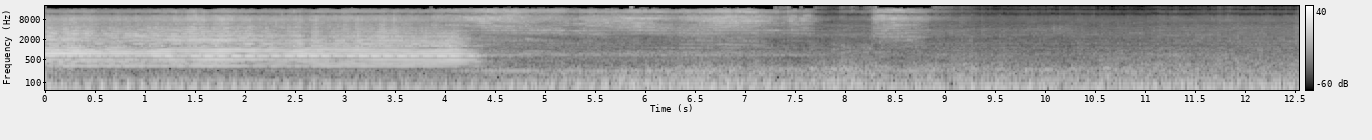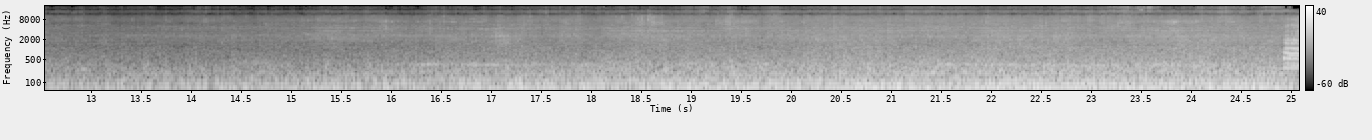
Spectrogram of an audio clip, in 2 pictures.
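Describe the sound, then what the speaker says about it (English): Norfolk Southern freight trains, a coal drag with BNSF run-through locomotives and a manifest, pass nearby: a loud horn blast opens, then a continuous rumble of rolling cars and wheels builds steadily. "733 is an as-needed coal drag from Juliet, Georgia to Memphis, Tennessee, and often runs with BNSF run-through power."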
